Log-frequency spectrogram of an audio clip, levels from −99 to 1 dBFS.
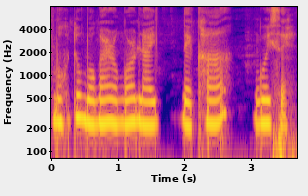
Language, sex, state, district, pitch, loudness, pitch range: Assamese, female, Assam, Sonitpur, 235 Hz, -12 LUFS, 230-250 Hz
